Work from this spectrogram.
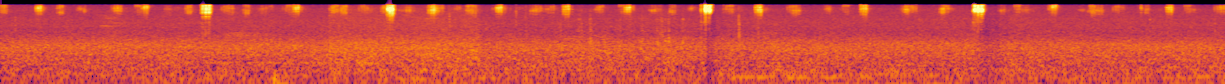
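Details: Dark bush cricket singing: short, dry high-pitched chirps at irregular intervals of about one to two seconds, some noticeably louder, over a faint low hiss.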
